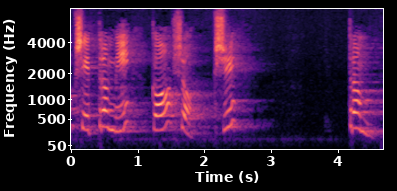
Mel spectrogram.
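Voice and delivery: क्षेत्रम stretched very slowly, each part apart; drawn-out syllables. Shown as a demonstration. Teacher stretching क्षेत्रम so children hear ksh, t, r. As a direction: break क्षेत्रम into slow parts. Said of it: "उच्चारण कीजिए क्षेत्रम".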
